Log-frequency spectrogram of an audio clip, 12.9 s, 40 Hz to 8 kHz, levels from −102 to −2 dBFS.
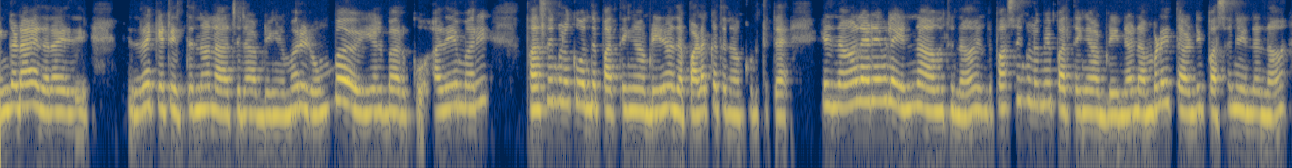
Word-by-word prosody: எங்கடா 270 +4 +3
இதெல்லா 235 -1 +1 0.7
இதெல்லா 240 +4 +1
கேட்டு 255 -2 +1
எத்தனை 245 +3 -1
நாள் 255 -2 +1
ஆச்சுடா 220 +1 -2
அப்படிங்கிற 210 0 -1
மாரி 260 +1 +1
ரொம்ப 250 +8 -1 0.3
இயல்பா 235 0 -1
இருக்கும். 215 -2 -8
அதே 255 +3 +1
மாரி 270 +5 -2 0.5
பசங்களுக்கும் 305 +3 +1
வந்து 270 0 0
பார்த்தீங்க 245 +1 0
அப்டின்னா, 235 +4 +1
அந்த 225 - +2
பழக்கத்தை 240 +2 0
நான் 210 +2 -4
குடுத்துட்டேன். 215 -2 -4 0.3
இது 285 - 0
நாளடைவுல 320 +2 +3
என்ன 270 +2 -2
ஆகுதுன்னா, 235 -3 0
இந்த 235 0 -7
பசங்களுமே 295 +1 -6
பார்த்தீங்க 230 -1 -1
அப்டின்னா, 210 +1 +1
நம்மளே 260 +8 +2
தாண்டி 225 +2 +1
பசங்க 225 +4 -2
என்னன்னா, 210 -3 0
240 Hz, 160 wpm, -23 LUFS, 225-270 Hz, 0.7 s, எங்கடா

